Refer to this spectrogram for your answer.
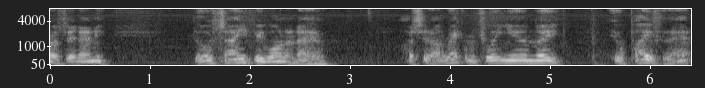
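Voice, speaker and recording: Speaking fairly quickly with lively intonation, a man with an East Anglian accent uses a medium pitch. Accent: rural East Anglian dialect. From North Essex / West Suffolk border. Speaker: gamekeeper and gardener, traditional storyteller. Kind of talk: oral history storytelling.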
